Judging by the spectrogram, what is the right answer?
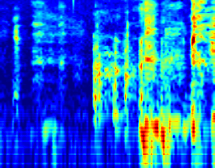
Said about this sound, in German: Nicht husten da. Ja, Entschuldige, nein, ist nur, ich bin Raucher.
